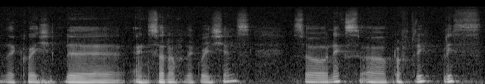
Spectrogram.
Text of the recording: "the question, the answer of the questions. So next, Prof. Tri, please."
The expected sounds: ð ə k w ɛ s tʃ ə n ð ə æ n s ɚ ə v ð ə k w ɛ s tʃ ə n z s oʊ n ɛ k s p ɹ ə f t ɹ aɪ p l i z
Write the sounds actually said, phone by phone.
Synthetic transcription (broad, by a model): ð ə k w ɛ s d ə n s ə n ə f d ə k w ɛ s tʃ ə n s s oʊ n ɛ k s p ɹ ə f t ɹ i p l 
